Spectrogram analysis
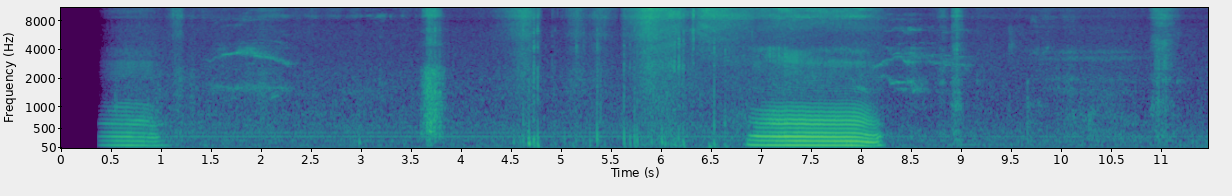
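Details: Dog snoring: two low, buzzing, rattly snores several seconds apart from a sleeping dog, with quiet room noise between them.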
